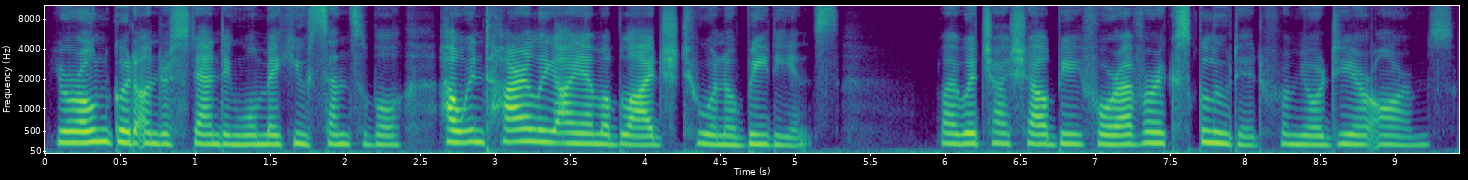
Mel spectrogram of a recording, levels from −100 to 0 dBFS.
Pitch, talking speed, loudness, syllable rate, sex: 215 Hz, 180 wpm, -20 LUFS, 5.2 syllables/s, female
